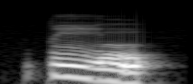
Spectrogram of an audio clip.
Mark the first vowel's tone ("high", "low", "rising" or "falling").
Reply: falling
